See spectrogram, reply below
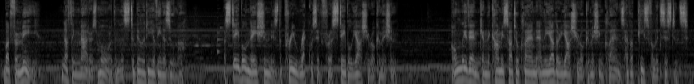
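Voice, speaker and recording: In this video game dialogue, a male actor voices a poised young clan head who is a cunning strategist, speaking in a measured, courteous way. His voice is lowish and natural, with music playing underneath.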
